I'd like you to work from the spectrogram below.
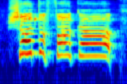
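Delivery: high, drawn-out heckle from off-stage; mock yell. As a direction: yell it slowly, as a joke. Imagined heckle from round the corner.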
